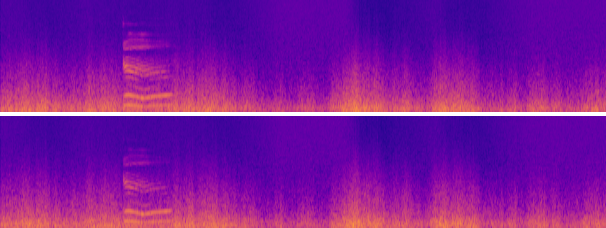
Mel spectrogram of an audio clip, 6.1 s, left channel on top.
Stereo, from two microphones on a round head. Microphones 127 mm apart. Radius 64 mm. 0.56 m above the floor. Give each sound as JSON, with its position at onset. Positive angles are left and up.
{"t": 1.2, "sound": "a child speaking", "side_deg": 45}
